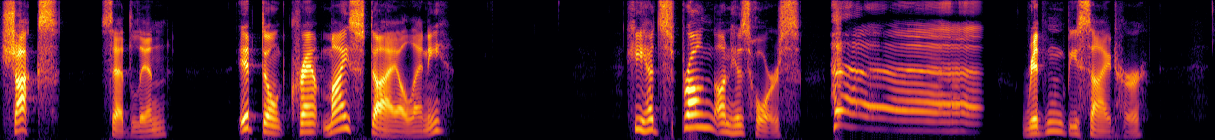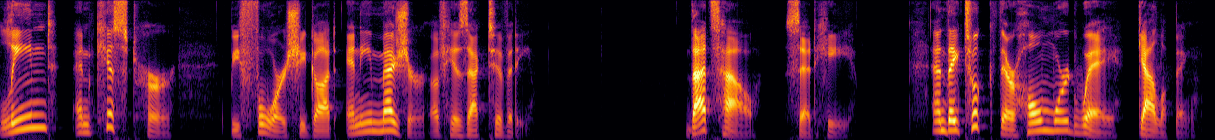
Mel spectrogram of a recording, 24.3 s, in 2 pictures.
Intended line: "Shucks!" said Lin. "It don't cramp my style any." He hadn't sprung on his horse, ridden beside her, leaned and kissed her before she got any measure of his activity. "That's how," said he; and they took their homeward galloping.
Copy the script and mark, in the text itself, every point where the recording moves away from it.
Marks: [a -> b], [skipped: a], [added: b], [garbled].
"Shucks!" said Lin. "It don't cramp my style any." He [hadn't -> had] sprung on his horse, ridden beside her, leaned and kissed her before she got any measure of his activity. "That's how," said he; and they took their homeward [added: way] galloping.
